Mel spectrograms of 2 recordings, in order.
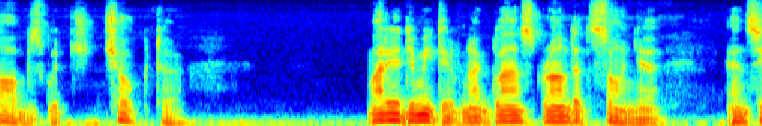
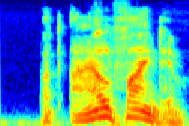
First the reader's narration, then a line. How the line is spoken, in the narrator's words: she said in her rough voice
